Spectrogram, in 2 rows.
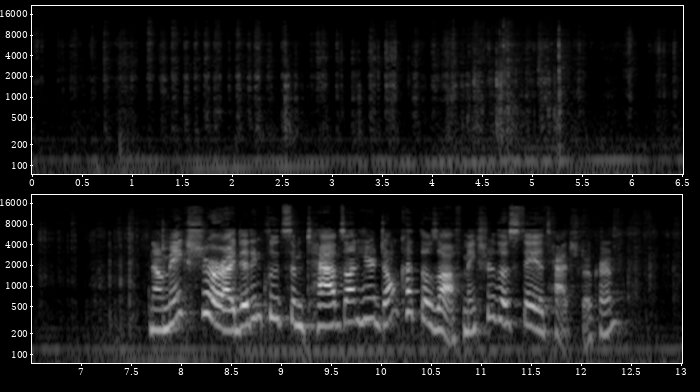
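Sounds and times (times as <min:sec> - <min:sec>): scissors snipping paper: 0:00.0 - 0:07.8
paper rustling: 0:00.0 - 0:08.1, 0:12.0 - 0:13.0.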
